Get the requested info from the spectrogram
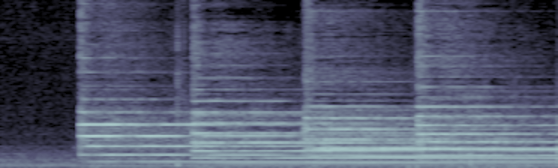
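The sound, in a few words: school bell ringing for lunch in Katawa Shoujo video game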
